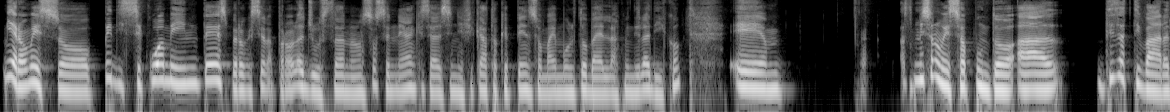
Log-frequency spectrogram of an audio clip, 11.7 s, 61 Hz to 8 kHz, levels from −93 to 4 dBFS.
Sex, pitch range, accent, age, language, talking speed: male, 155-195 Hz, native, 20-39, Italian, 170 wpm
